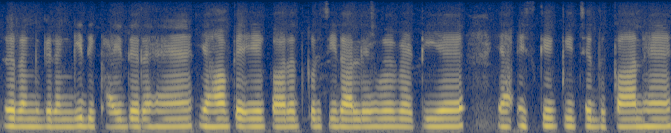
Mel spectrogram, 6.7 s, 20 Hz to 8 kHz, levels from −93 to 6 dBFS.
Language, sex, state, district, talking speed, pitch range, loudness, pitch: Hindi, female, Uttar Pradesh, Deoria, 180 wpm, 170-175 Hz, -17 LUFS, 175 Hz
